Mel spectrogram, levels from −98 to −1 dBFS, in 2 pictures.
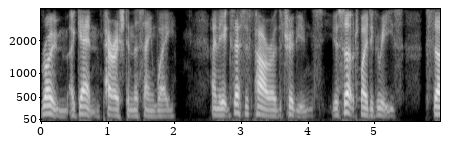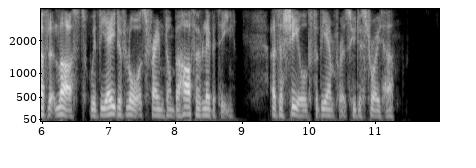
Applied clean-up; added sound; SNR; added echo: neural mask model Resemble Enhance denoiser.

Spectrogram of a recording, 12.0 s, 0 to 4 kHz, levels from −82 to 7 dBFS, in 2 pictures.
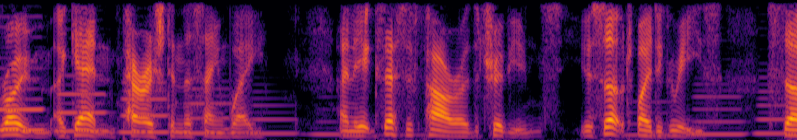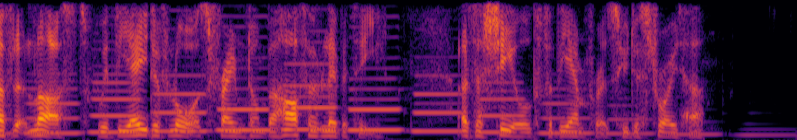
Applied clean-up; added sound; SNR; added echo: none; Wind instrument, woodwind instrument; 12 dB; none.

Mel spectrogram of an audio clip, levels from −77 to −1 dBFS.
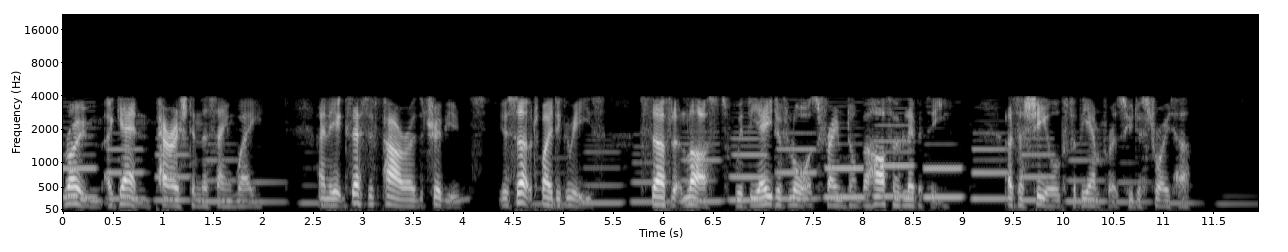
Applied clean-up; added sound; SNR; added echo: classical method Wiener filter.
